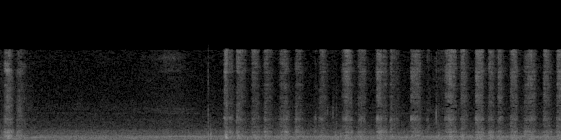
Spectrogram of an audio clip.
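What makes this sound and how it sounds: A hand draws with a wooden pencil on a flat paper sketchbook page, scratching lines and shading. A soft, continuous graphite rasp fills the first two seconds, then gives way to quicker, brighter scratchy strokes over a faint steady hum.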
